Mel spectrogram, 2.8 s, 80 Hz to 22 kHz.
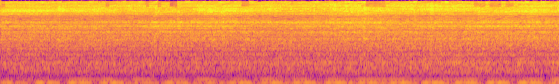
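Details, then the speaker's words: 302 V8 run after sitting two weeks, smelling rich with some smoke: lumpy idle with uneven pulsing beat about three times a second and slight shaking; owner unsure if misfire, rich running, timing, or oversized jets. "I can't tell if it's missing or if it's running rich or if timing's off. It is idling right there."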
